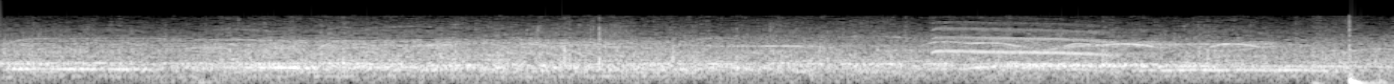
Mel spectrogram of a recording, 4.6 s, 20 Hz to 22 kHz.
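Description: Stadium crowd noise in the rugby league video game Rugby League 26, a steady cheering roar that holds throughout, with whistle-like tones rising briefly near the end and a sharp thump at the close.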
